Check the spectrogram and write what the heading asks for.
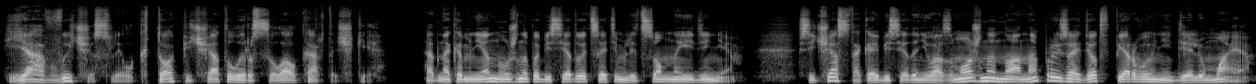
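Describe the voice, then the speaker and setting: A man voicing a cool, measured male detective in an audiobook, calm and curt. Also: lowish voice, no echo, clean studio sound, natural voice.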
